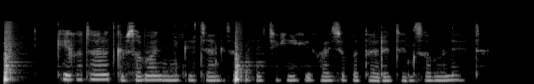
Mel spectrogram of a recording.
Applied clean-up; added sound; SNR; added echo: neural mask model RNNoise.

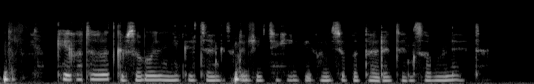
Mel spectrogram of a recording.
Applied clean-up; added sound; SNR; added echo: neural diffusion model UNIVERSE++.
